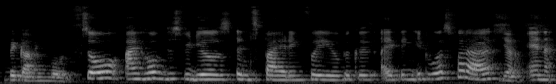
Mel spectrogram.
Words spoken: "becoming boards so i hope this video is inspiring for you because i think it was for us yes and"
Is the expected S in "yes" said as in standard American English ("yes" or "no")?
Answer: no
